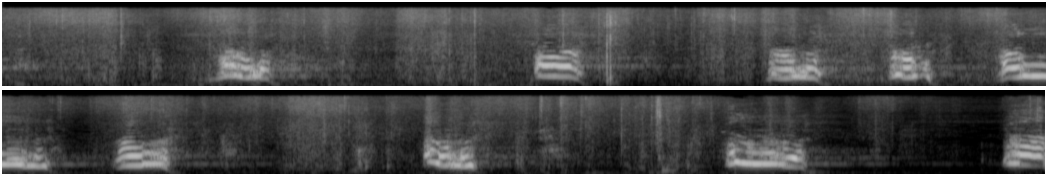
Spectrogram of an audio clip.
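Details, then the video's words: Night coon hunt with a Treeing Walker Coonhound: loud tonal barks and short bawls in uneven bursts, roughly every one to one and a half seconds, with a faint steady tone underneath and outdoor quiet between. "COON HUNTING WITH WALKER"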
